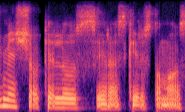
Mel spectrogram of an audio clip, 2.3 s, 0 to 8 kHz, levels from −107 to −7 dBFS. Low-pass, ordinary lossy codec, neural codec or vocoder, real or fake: 7.2 kHz; Opus, 24 kbps; none; real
